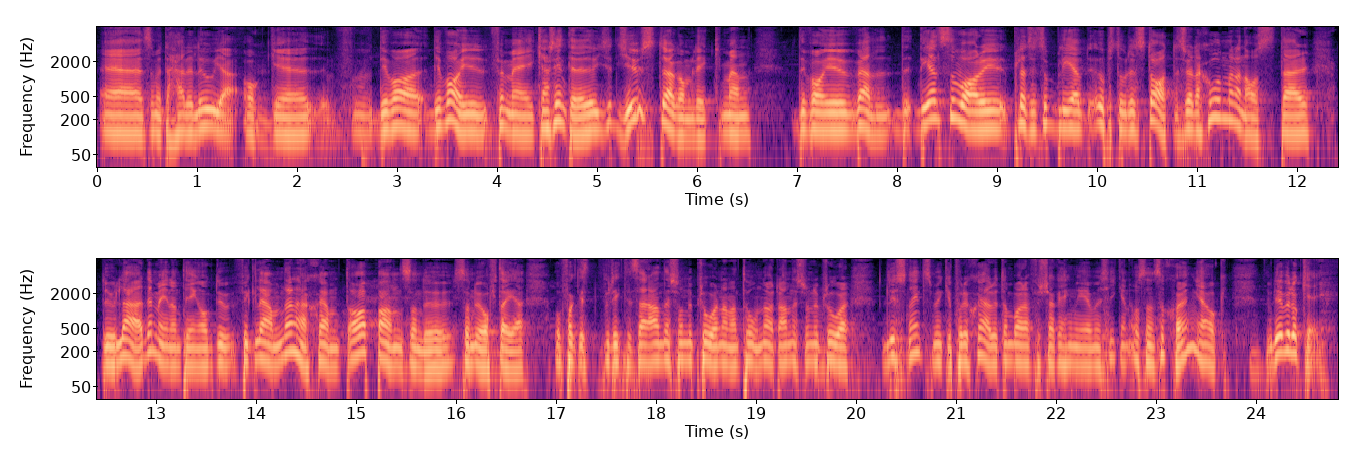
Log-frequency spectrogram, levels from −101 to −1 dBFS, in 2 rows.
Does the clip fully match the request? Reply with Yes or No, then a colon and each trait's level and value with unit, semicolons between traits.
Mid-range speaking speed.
No: fast, 235 wpm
